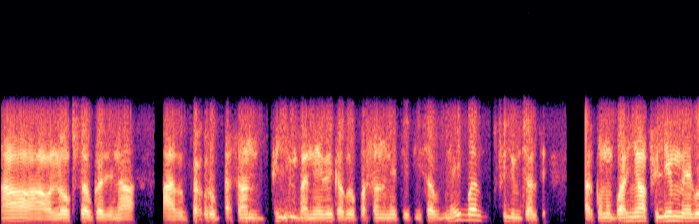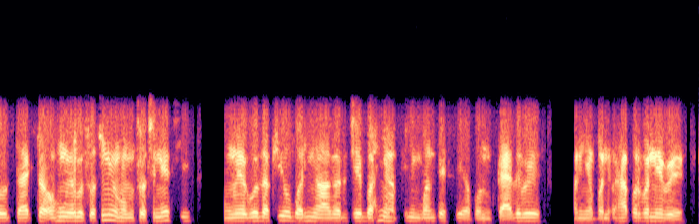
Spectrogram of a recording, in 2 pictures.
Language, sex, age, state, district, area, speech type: Maithili, male, 18-30, Bihar, Darbhanga, urban, conversation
